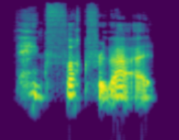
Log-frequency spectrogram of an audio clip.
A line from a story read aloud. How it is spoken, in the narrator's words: the voice mutters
